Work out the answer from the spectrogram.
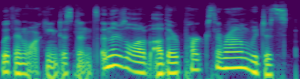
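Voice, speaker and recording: A woman's voice: sits low, very animated, fast talker, vocal fry, darkish tone, no echo, studio quality. A woman with a Chicago accent co-hosting a health podcast, rambling in an easygoing way and laughing often. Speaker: podcast co-host, health coach. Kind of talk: casual podcast chat.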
